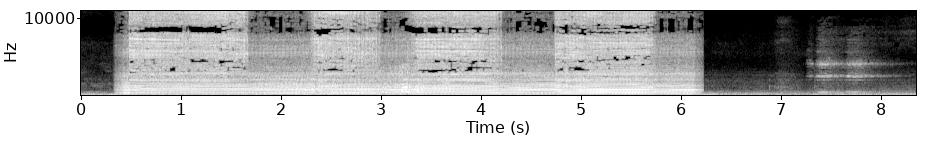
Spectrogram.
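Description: Homemade disc sander, a small electric motor spinning a sanding disc, grinding the edge of a round disc pressed against it. A steady motor hum runs under a harsh sanding hiss that swells and eases about four times as the piece is pushed on and eased off. It starts about half a second in and cuts off suddenly about six seconds in.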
